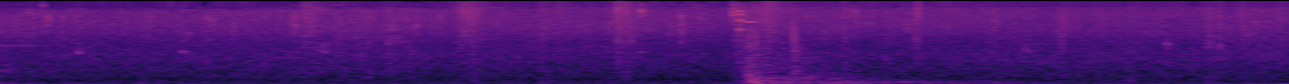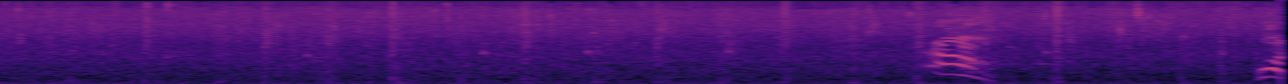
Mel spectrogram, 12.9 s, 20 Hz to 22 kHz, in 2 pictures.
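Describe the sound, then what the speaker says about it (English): Steady rain pours down in a downpour in the video game Dragon's Dogma 2, a dense hiss of falling drops with a louder thud and a brief squeaky sound breaking through the constant patter. "We must be really down on our luck to get caught out in such a downpour."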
